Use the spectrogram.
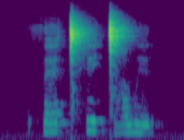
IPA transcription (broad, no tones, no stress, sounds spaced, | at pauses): θ ɛ ǀʰ e ɡ͡ǀ a w ɪ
